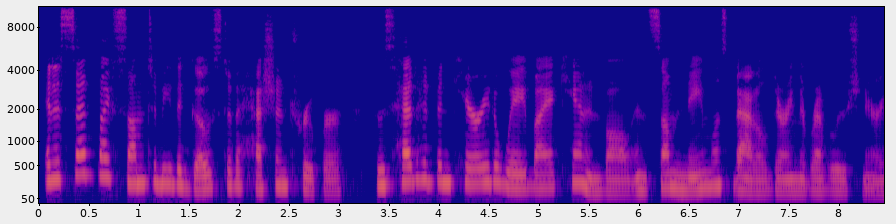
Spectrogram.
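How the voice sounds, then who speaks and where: A woman reads a literary story aloud as a dramatic narrator, with measured, expressive phrasing. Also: lowish voice. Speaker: library staff reader and host.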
